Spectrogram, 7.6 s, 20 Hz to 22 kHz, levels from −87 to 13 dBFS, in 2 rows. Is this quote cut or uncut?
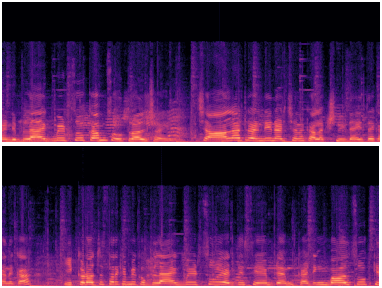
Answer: cut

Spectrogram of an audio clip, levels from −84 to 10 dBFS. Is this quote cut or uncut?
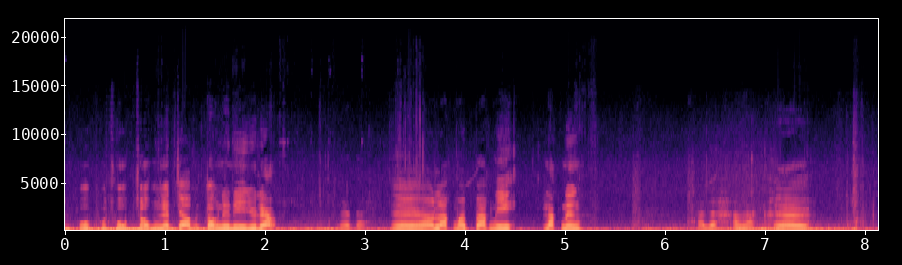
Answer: uncut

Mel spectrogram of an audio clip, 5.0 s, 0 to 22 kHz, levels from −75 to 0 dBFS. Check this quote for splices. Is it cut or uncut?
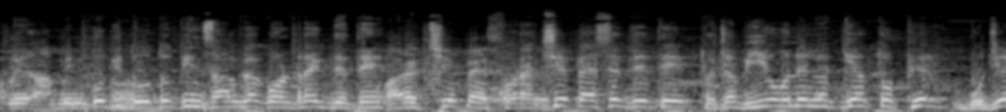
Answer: uncut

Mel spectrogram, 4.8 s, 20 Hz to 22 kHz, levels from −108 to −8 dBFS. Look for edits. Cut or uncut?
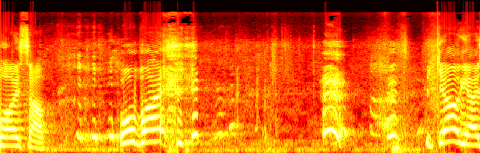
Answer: uncut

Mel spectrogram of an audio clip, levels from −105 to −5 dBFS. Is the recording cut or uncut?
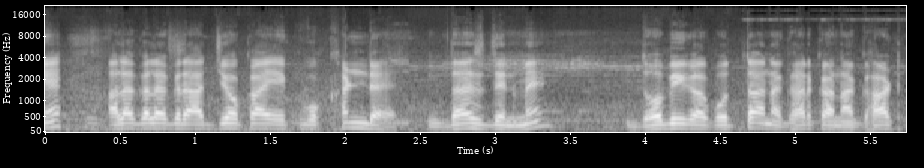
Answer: cut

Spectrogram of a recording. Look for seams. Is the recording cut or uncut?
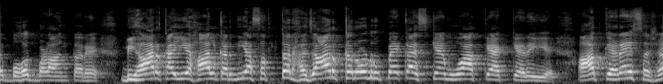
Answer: uncut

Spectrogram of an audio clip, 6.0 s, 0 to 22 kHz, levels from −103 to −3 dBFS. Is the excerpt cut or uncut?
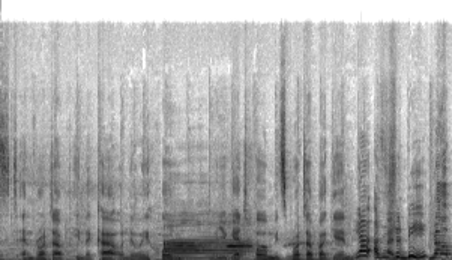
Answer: uncut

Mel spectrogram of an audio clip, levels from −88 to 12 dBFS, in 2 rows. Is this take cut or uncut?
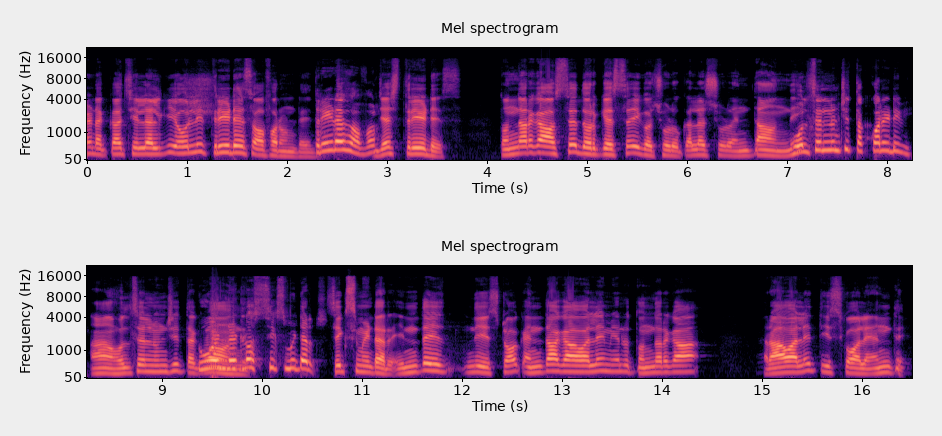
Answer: uncut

